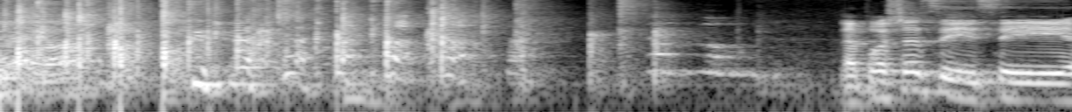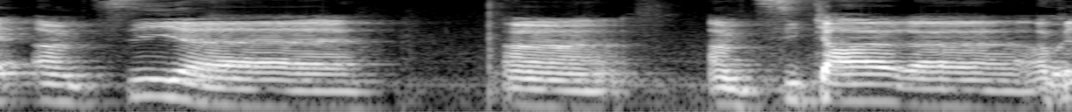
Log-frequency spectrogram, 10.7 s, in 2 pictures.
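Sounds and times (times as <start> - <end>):
scattered hand claps from a small group: 0.0 - 3.4
laughter: 1.0 - 2.8
speech: 4.2 - 7.3, 7.9 - 10.7.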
